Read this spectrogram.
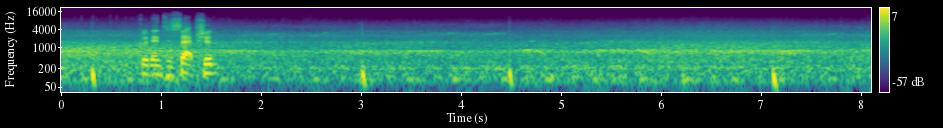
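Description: A football is kicked with short dull thuds.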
